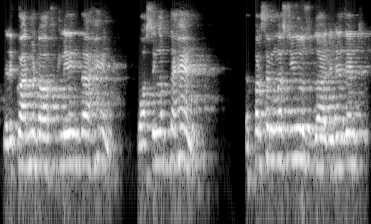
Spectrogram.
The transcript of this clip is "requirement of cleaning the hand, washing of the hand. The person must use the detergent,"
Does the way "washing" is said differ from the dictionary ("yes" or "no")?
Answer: yes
